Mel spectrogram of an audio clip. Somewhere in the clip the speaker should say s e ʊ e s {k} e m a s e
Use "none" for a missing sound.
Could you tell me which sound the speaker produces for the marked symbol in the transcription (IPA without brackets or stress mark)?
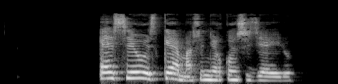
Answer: k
